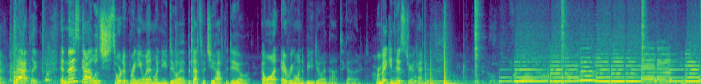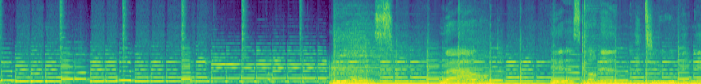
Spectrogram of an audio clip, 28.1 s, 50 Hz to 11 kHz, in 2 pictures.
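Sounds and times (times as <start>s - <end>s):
rock band with bass and drums: 8.5s - 28.0s
electric guitar riff: 10.0s - 28.0s.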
